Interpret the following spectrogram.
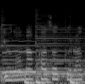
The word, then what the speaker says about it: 世間桜: 世間桜と書いて与野中桜と呼びます。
